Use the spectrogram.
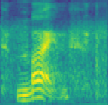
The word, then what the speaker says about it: meins: Das ist meins. Okay. We already learned it's like mine, but with a plural.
